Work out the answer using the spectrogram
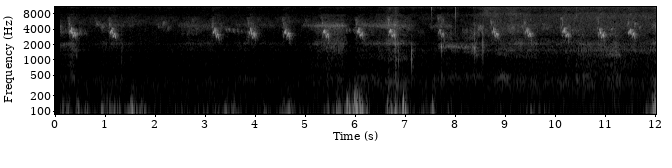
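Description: A bird calling over and over, one short high chirp about every second or less, with scattered low rumbles of wind on the microphone.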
